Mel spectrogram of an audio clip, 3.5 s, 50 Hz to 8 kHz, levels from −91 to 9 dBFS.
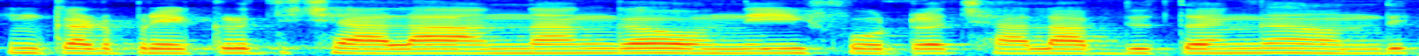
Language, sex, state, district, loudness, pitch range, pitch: Telugu, female, Telangana, Karimnagar, -15 LUFS, 220-230 Hz, 225 Hz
